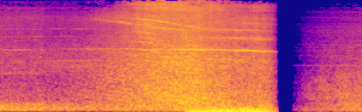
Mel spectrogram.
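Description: Jets roar past overhead, rising to a loud rush before cutting off.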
